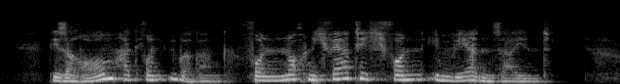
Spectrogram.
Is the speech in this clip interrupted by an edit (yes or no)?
yes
